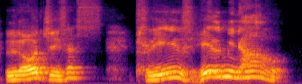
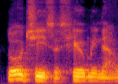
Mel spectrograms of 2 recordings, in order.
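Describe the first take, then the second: First: Put-on loud, slow, singsong Welsh accent rising high; fond Welsh-accent impression, drawn out. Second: Said in the usual way. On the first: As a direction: imitate a Welsh woman praying, stretching the plea out. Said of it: "a lovely Welsh accent". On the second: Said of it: "pray this prayer".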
